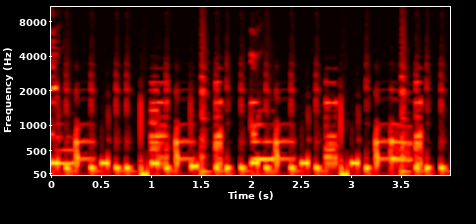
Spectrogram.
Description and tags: A really funny little loop. it's another remix of Kat's really old samples.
